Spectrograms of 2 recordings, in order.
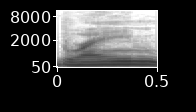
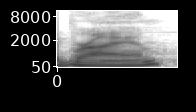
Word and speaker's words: Brian: thanked a guy named Brain Wowski. Well, that's not how you pronounce his name. I mispronounced it on purpose. I said thank you to Brain, a.k.a. Brian, because Brian is a brand new member.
